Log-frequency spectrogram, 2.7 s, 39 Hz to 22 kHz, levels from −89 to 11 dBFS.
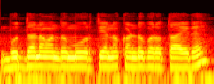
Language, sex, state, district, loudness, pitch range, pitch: Kannada, male, Karnataka, Bidar, -13 LUFS, 145-150 Hz, 145 Hz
